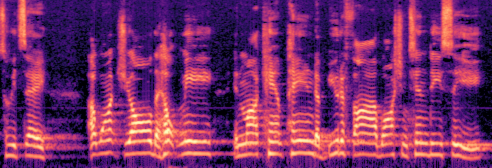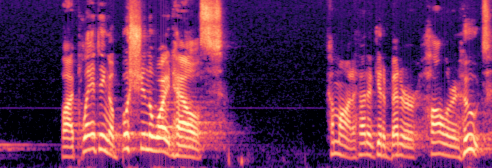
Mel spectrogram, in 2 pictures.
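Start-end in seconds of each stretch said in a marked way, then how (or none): 1.3-10.7 put-on slow, old-time Texas preacher drawl. Retelling what the college president would say in chapel, in a texas drawl. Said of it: "with that good old Texas drawl".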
